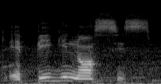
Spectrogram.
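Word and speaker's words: ἐπίγνωσις: Então epignosis, né? Epignosis. Aí tem até aqui, eu coloquei a pronúncia, tipo pi fica mais forte, né? Epignosis. E lembrando que o S no grego não tem som de Z, tá?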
